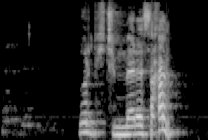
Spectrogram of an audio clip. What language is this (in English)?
Kabyle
